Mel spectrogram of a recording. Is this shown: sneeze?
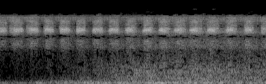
no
